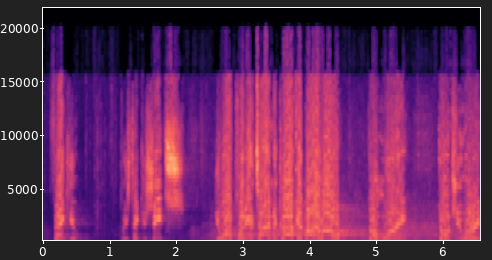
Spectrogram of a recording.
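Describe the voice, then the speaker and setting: Amid noticeable background noise, a man with a high pitch uses a raised, projected voice at a moderate pace, with ordinary pitch variation and long, frequent pauses. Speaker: student club organizer introducing speaker. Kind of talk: event introduction speech. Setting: stage with audience. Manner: loud.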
